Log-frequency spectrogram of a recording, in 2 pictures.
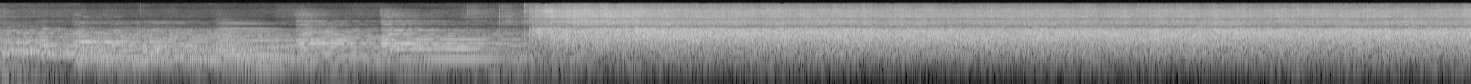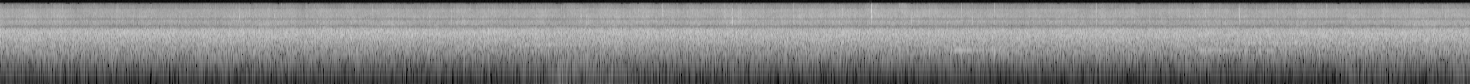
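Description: Music closes during the first five seconds, then an audience applauds steadily for the rest of the time.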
